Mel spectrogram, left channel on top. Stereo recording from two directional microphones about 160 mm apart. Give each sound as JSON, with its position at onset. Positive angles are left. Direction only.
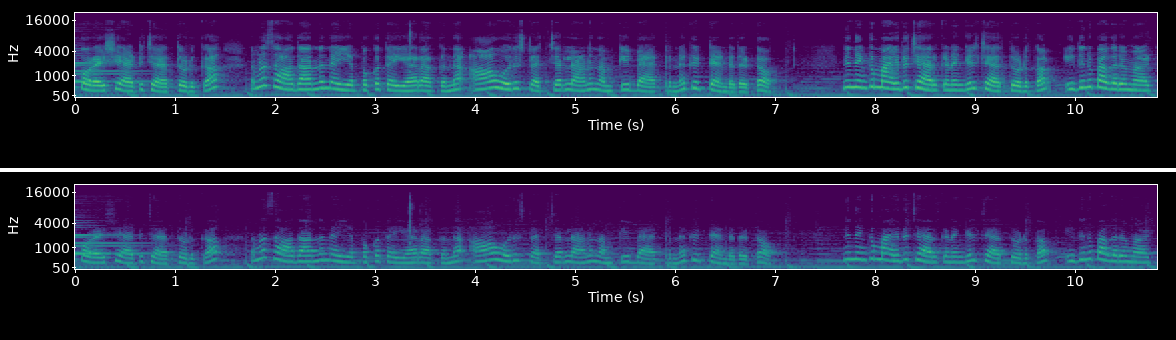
{"t": 0.7, "sound": "a woman's voice", "side_deg": 35}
